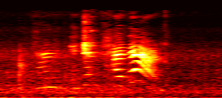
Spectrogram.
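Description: High-pitched child's voice calling out in short wordless bursts, the loudest about a second and a half in.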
